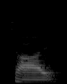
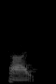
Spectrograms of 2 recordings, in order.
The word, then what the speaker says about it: tie: En la combinación IE, esa E es completamente muda y la I se está pronunciando con su sonido original que es I.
